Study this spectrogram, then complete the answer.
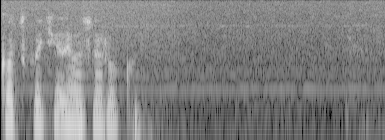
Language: Russian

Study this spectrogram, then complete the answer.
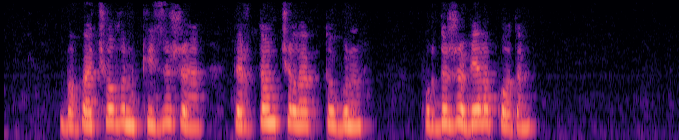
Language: Mari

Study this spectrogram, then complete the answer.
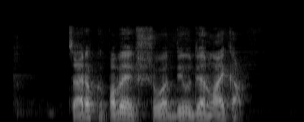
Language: Latvian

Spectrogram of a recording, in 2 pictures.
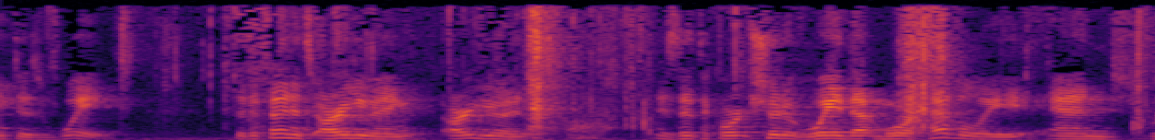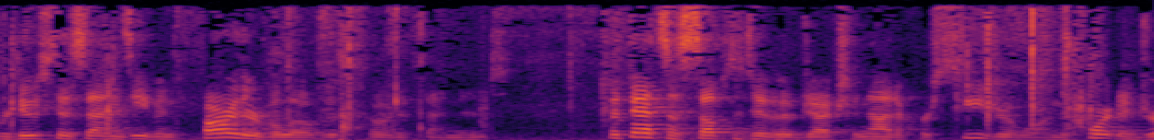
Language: English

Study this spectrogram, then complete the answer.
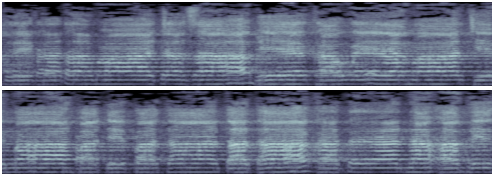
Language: Thai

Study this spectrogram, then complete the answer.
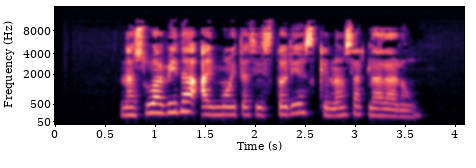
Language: Galician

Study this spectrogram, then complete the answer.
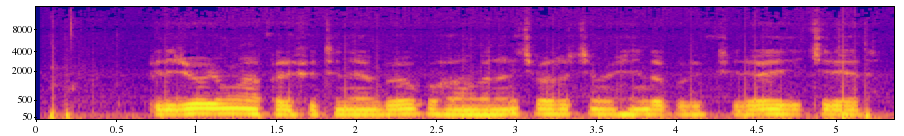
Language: Kinyarwanda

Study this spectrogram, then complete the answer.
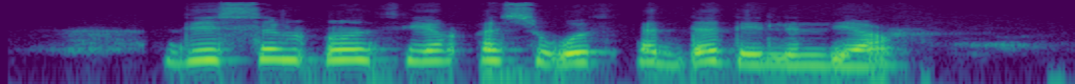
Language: Kabyle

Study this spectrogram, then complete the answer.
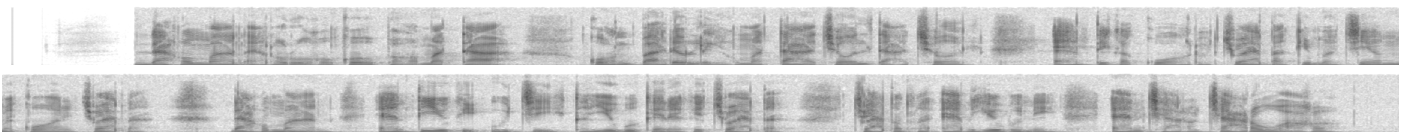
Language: Acoli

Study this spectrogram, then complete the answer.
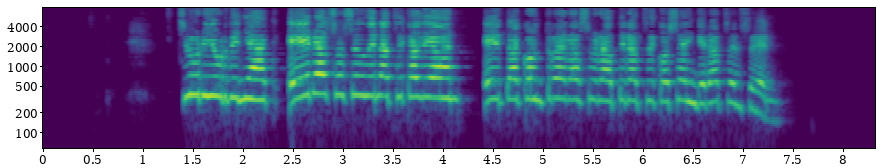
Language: Basque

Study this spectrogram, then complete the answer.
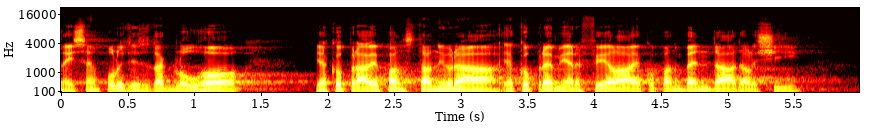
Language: Czech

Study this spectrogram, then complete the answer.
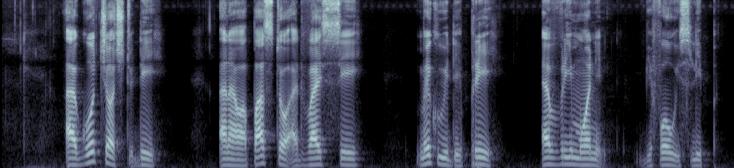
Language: Nigerian Pidgin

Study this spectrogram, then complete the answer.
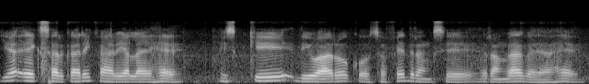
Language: Hindi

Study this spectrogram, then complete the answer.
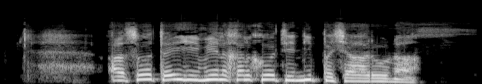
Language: Ushojo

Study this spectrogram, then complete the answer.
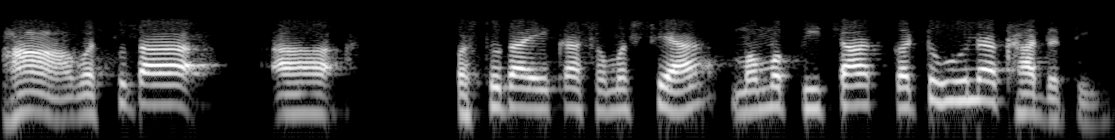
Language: Sanskrit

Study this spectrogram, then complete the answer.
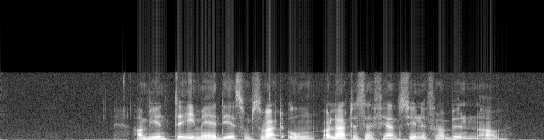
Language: Norwegian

